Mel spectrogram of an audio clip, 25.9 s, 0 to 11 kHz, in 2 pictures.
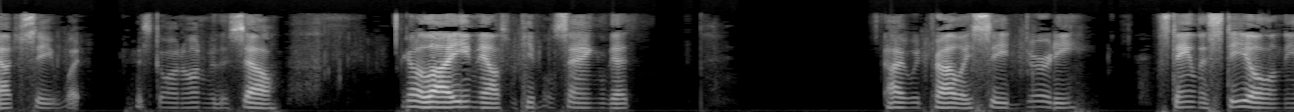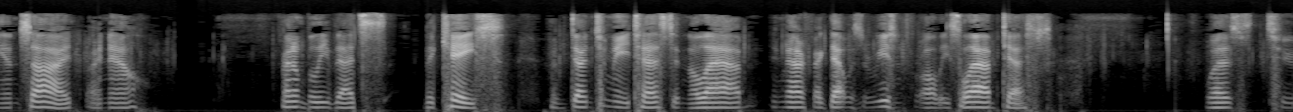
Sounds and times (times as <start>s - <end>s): Speech: 0.0s - 2.8s, 4.0s - 6.4s, 8.8s - 10.9s, 11.6s - 14.4s, 15.8s - 23.5s, 25.0s - 25.8s.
